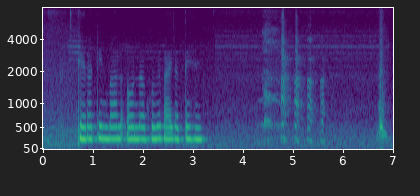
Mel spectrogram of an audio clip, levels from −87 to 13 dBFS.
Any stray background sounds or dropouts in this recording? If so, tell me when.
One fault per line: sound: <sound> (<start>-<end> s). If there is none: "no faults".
sound: laugh (4.3-5.8 s)
sound: whoosh (6.6-6.9 s)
